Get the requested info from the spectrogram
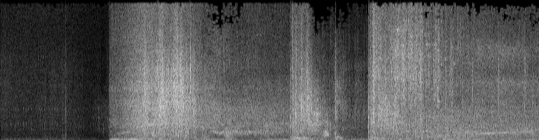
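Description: A car engine starts up loudly about a second and a half in and revs, with tyres skidding and dramatic film music over it. Two sudden loud hits come in the middle.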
